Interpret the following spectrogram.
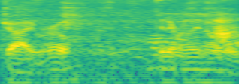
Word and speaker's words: gyro: So on the TV it says you get a Caesar salad or you could get gyro, which I now realize is pronounced gyro.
